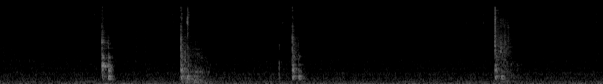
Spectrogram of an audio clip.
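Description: Short soft clicks sound now and then.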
